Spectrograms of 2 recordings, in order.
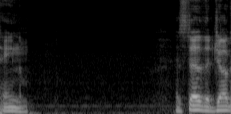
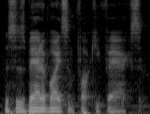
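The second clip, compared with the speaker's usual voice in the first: ordinary delivery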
